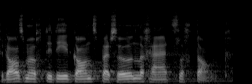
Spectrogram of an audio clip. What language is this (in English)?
Swiss German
